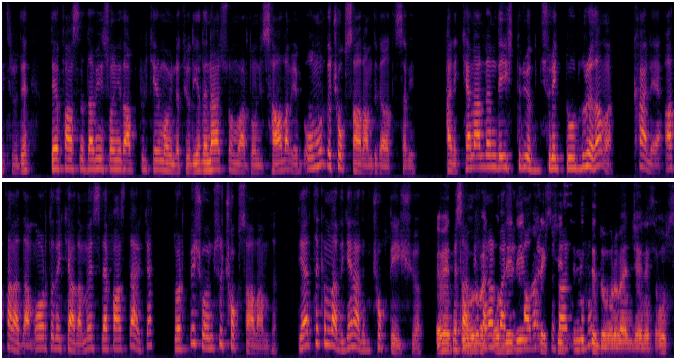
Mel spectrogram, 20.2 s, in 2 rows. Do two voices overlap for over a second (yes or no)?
yes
